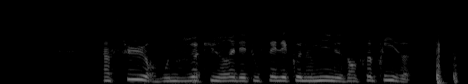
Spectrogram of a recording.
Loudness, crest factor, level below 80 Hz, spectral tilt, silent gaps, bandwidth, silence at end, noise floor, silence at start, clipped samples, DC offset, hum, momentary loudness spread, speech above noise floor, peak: -47 LUFS; 18 dB; -70 dBFS; -7.5 dB/octave; none; 10.5 kHz; 0.1 s; -88 dBFS; 1.05 s; under 0.1%; under 0.1%; none; 7 LU; 42 dB; -28 dBFS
